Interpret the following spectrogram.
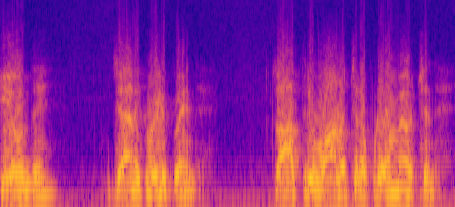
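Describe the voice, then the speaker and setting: A man's voice: medium pitch, lively intonation, very fast, husky. An actor playing a young man who indignantly defends himself to his father and grandfather. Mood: protesting. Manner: indignant, protesting. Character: defensive young husband protesting his innocence. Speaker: son and husband. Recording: dull old film soundtrack with music.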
